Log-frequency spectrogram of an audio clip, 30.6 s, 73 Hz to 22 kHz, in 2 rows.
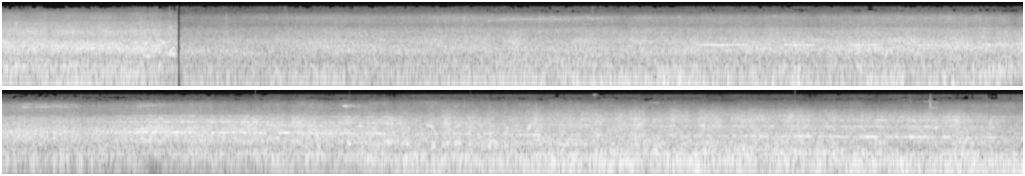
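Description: Jet engines of an Airbus A321neo climbing out at takeoff power: a steady loud rush of jet noise with a thin whine that slowly falls in pitch as the airliner moves away. The first two or three seconds hold a different jet noise that ends abruptly at a cut.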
